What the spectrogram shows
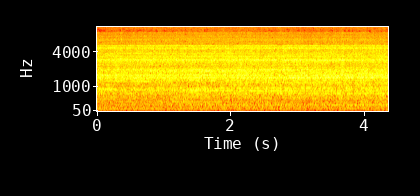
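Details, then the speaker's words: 2004 Toyota Tacoma 3.4 L V6 5VZ-FE, engine running, heard at the AC compressor belt tensioner pulley: loud, steady, hissy metallic grinding with a fast ratcheting texture, carried through the metal; the pulley bearing is shot, not the water pump. "This compressor, it's an AC compressor belt tensioner pulley, must be completely shot because the noise is audibly coming from here."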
